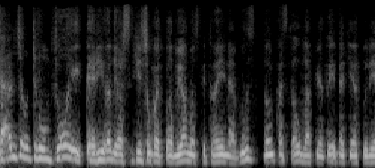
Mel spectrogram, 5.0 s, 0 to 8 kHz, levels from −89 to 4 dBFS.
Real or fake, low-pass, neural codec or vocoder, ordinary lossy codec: fake; 7.2 kHz; codec, 16 kHz, 0.5 kbps, FunCodec, trained on Chinese and English, 25 frames a second; AAC, 32 kbps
